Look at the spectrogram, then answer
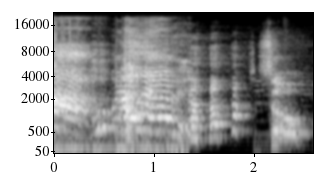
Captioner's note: laughs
